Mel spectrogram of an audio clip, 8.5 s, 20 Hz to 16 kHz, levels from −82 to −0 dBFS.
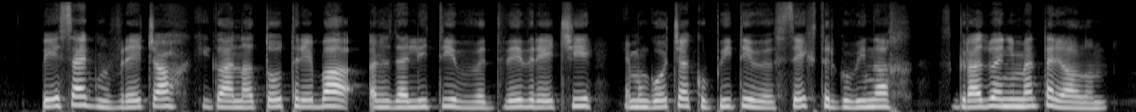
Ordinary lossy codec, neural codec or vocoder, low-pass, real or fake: MP3, 96 kbps; autoencoder, 48 kHz, 32 numbers a frame, DAC-VAE, trained on Japanese speech; 14.4 kHz; fake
